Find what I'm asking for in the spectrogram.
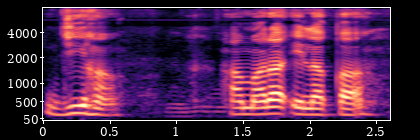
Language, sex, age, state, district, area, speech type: Urdu, male, 45-60, Bihar, Khagaria, urban, spontaneous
